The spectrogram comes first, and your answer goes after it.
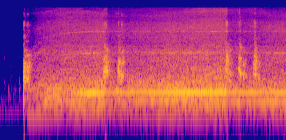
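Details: Hanky, a pet Boston Terrier, barks while scared of a running vacuum cleaner. Sharp barks come in two bursts, two then three, over the loud steady hum of the vacuum, which dominates throughout.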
